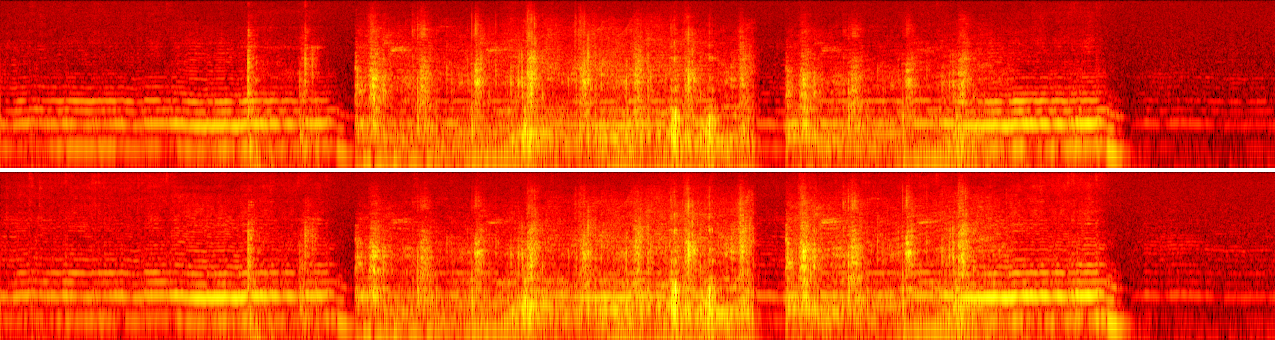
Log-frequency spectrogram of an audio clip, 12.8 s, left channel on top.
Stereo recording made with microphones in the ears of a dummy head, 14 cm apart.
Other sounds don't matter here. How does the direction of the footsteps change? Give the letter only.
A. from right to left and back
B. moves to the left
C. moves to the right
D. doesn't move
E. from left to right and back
C.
